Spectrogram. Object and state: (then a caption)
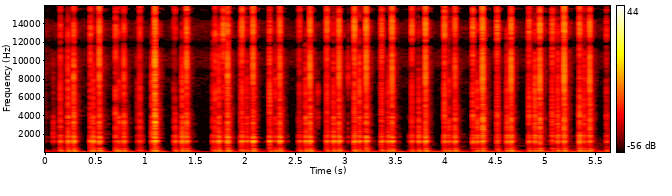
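Rubber treadmill belt. Long fingernails tap and scratch the flat, large, textured black rubber running belt of a treadmill. The result is a quick, steady run of short, dull, muffled taps that die away at once, with a faint scratchy rasp between them.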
